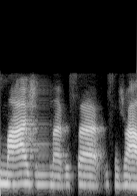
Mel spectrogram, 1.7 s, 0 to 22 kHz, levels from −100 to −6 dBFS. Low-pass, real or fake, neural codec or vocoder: 5.4 kHz; real; none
